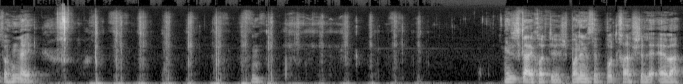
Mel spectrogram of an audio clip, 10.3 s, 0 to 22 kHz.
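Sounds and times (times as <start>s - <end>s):
speech: 0.0s - 0.8s, 3.8s - 4.2s, 7.6s - 10.2s
person biting and chewing raw kohlrabi: 0.6s - 7.6s.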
